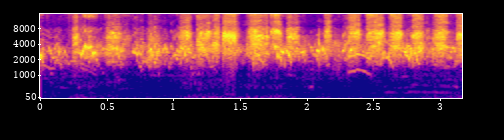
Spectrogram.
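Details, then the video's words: Australian budgerigars at a morning feed of green food, with lively twittering and squawky chatter from several birds, short rising squeaks poking out of a constant scratchy warble. "Australian Budgies morning Eating Green Food"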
